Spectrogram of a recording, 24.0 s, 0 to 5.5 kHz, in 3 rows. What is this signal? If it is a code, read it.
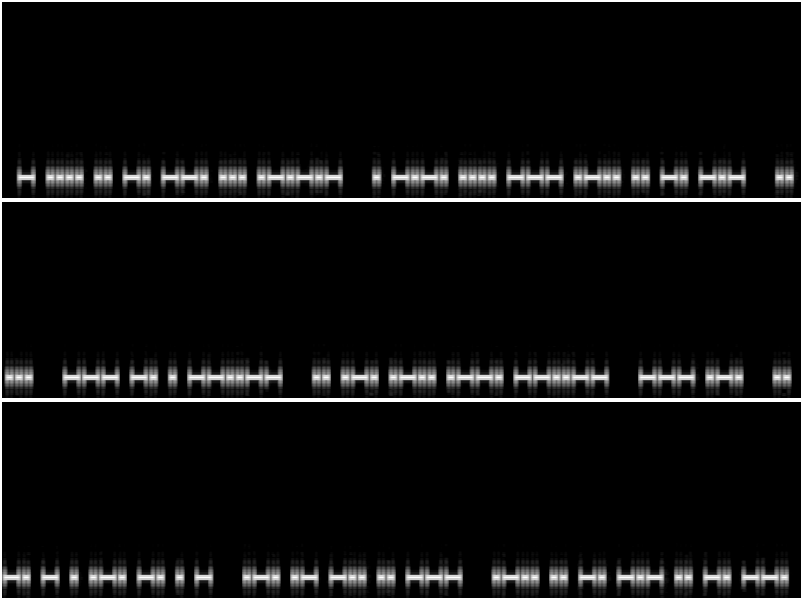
Morse code, heard as a keyed tone, about 25 wpm, 600 Hz. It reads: THINGS. ECHOLINK IS ONE, IRLP, OR INTERNET RADIO LINKING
